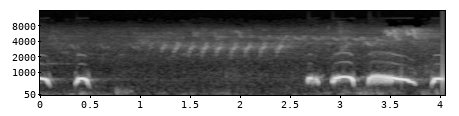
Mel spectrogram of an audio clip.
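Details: Spotted dove cooing to lure wild birds: two short arched coos, a quiet gap with faint chirping from another bird, then a run of coos ending in a long falling note.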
